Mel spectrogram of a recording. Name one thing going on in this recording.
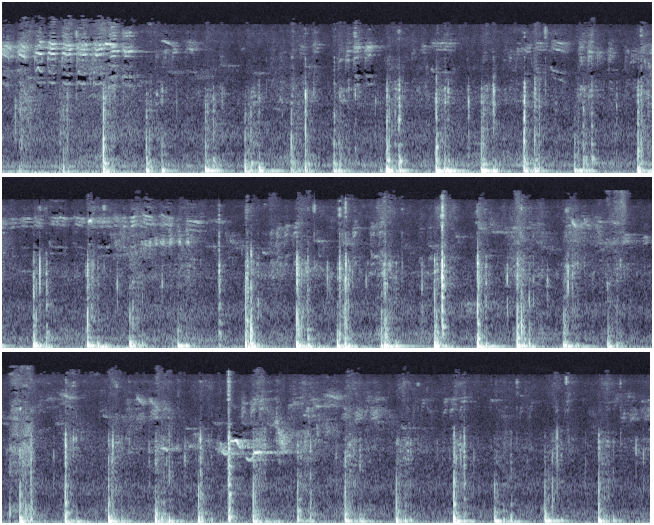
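Footsteps thud steadily on wooden boards.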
